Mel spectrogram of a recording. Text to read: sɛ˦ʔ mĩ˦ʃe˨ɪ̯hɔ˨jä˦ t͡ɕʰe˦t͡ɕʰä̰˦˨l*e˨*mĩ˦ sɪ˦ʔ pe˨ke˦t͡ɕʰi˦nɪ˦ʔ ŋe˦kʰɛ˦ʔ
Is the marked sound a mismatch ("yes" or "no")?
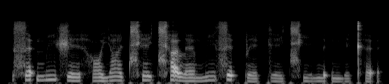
yes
